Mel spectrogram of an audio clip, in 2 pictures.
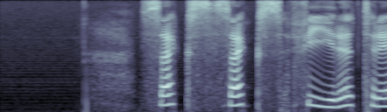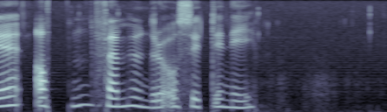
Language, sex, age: Norwegian, female, 52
